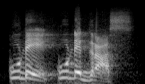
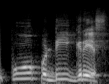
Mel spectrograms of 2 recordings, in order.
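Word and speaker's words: coup de grâce: देखिए French word क्या कर रहा है, इसको किस तरह से पढ़ेंगे? कूडे ग्रास ना, एक साथ पढ़ेंगे ना, ऐसे नहीं कि कूप डी ग्रेस, ऐसे नहीं, ठीक है ना, ये उच्चारण इसका थोड़ा सा भिन्न होगा।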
